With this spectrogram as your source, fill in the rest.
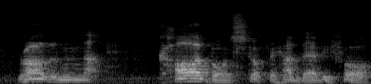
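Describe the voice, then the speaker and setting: Audible room echo surrounds a man who speaks at a fairly low pitch and a fairly slow pace. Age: 80s+. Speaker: retired handyman. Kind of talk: casual chat. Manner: halting.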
